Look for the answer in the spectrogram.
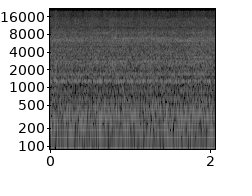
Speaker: that pulse makes us sound like similar to it like a buzzing hear buzzing like alongside the normal fan noises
